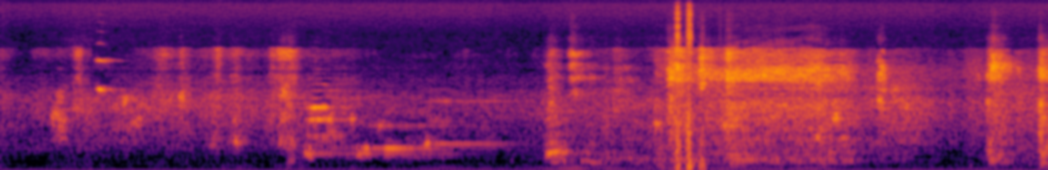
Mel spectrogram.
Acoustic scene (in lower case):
elevator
